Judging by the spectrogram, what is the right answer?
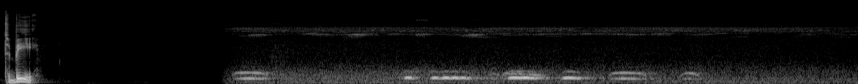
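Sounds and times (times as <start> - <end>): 
speech: 0.0 - 0.4
steady high hum of insects: 2.2 - 8.5
horned owls hooting in duet: 2.3 - 2.8, 4.0 - 7.1.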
